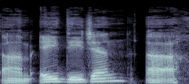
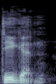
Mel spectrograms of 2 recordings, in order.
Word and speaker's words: Degen: One of whom is ADgen, which, oh no, I did it again, Derek. Spelled A.degen, and it's pronounced Degan.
